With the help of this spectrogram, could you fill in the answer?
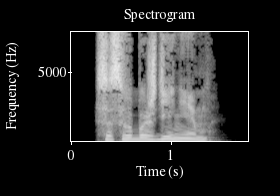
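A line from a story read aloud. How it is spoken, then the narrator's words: Tired grumble. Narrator (Russian): как-то устало буркнул Маркус Пуэр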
